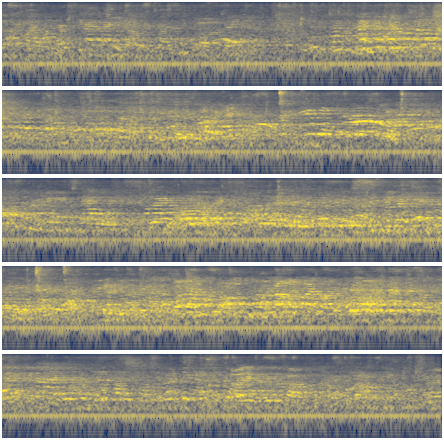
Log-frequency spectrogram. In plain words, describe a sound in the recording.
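Many people talk at once in a large echoing hall.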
